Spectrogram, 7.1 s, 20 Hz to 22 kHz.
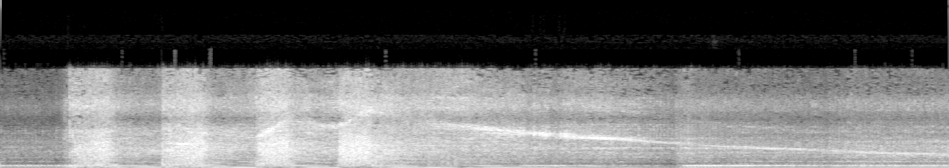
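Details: Stock EK Civic D16Y4 non-VTEC with eBay turbo kit, no injector, ECU or fuel pump upgrade, first start: revs surge up and down then hang high with rising whistle, running away to redline.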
